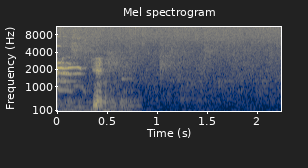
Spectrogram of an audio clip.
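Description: A man's short, high-pitched laugh in the first half second, trailing off, followed by quiet room tone.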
